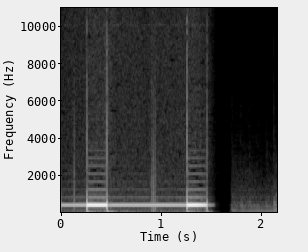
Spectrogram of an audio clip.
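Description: A steady electronic tone with two short, much louder beeps about a second apart; it cuts off suddenly about a second and a half in.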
